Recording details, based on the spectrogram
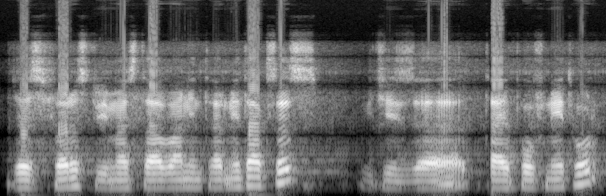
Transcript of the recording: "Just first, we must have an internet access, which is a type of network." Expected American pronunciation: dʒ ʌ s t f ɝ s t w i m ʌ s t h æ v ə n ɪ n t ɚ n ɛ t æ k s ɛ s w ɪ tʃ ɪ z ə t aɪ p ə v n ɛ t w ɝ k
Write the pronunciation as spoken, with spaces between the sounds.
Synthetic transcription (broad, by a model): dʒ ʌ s f ɝ s t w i m ʌ s t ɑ b ə n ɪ n t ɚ n ɛ t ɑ k s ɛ s w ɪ tʃ ɪ z ə t aɪ p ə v n ɛ t w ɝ k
